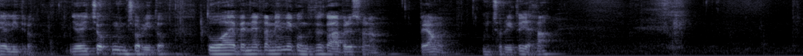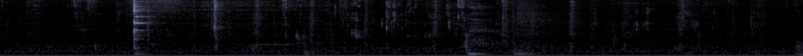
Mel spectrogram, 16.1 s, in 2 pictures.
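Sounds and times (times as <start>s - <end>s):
man chewing salad: 6.7s - 16.0s.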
